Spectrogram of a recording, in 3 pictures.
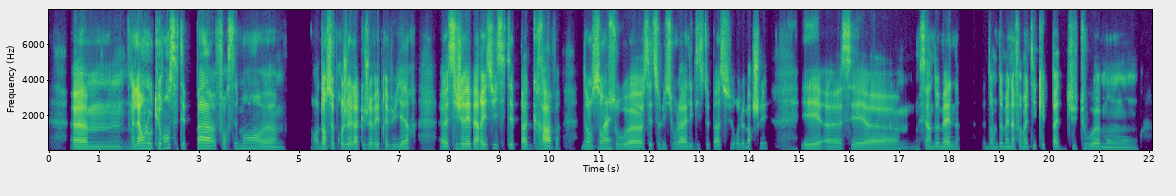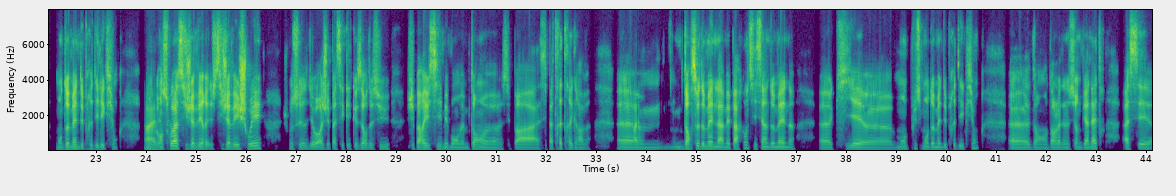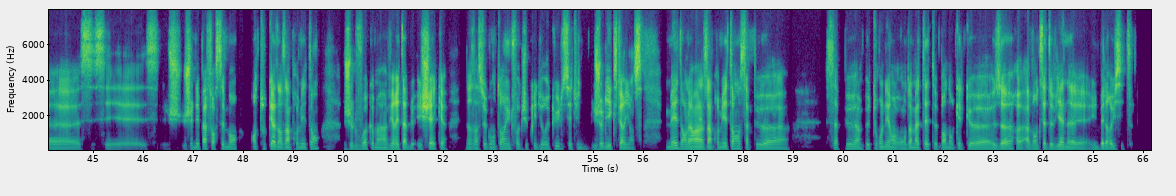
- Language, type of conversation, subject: French, advice, Comment mieux organiser mes projets en cours ?
- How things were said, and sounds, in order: drawn out: "Hem"; stressed: "grave"; other background noise; drawn out: "heu"; drawn out: "hem"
